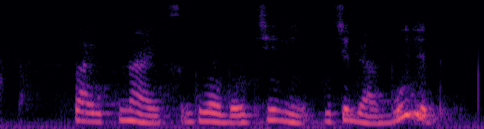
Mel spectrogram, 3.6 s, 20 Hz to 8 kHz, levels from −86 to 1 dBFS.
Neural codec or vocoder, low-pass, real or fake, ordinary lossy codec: codec, 32 kHz, 1.9 kbps, SNAC; 7.2 kHz; fake; AAC, 48 kbps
